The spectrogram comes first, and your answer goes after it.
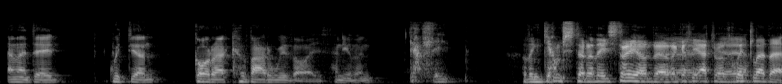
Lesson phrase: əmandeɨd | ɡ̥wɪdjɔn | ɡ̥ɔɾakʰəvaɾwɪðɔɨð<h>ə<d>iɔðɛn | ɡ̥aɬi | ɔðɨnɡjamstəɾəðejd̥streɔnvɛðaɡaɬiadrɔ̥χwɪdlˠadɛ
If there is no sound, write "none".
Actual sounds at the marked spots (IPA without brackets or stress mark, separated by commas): h, n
